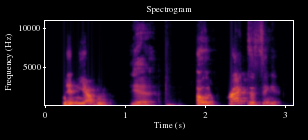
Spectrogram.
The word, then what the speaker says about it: Netanyahu: Mom, but if you want to know how to pronounce it, it's like a net, and then it's Yahoo, like the website. Netanyahu.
